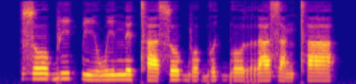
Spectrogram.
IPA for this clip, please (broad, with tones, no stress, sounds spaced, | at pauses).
z oː˦ b iː˦ k͡p iː˨ w i˦ n e˦ tʰ a˨ s o˦ b o˨ ɡʷ i˨˦ ɡ͡b oː˨ r a˨˦ z a˨ ŋ tʰ a˦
